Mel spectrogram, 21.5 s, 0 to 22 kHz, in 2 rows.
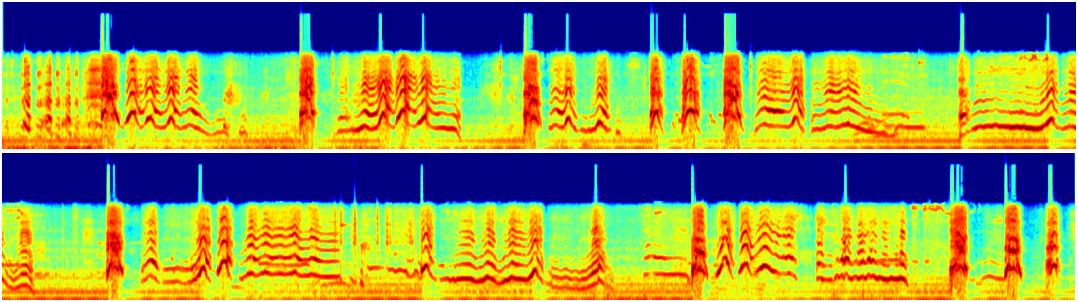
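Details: Excited rat terriers in a field of prairie dogs at Badlands National Park, April 2008, giving sharp barks and high rising-falling whines in rapid bursts, with a steady engine hum beneath.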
